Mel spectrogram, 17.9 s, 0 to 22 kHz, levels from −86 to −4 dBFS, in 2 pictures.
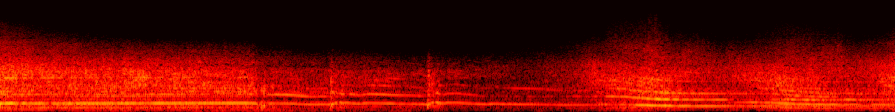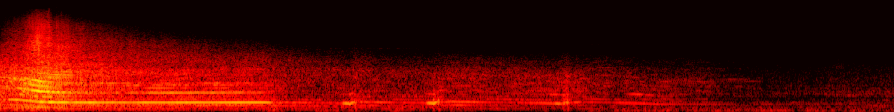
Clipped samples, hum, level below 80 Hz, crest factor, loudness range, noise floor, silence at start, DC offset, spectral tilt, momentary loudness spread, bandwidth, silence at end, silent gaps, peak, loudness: under 0.1%; none; -68 dBFS; 26 dB; 18 LU; -63 dBFS; 0 s; under 0.1%; -4.5 dB/octave; 18 LU; 15.5 kHz; 0.05 s; none; -12 dBFS; -37 LUFS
